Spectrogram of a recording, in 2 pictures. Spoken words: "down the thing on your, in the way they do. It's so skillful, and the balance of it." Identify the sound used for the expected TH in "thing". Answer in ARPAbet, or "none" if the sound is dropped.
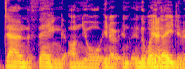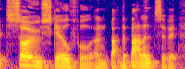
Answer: TH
